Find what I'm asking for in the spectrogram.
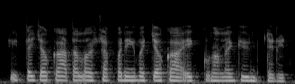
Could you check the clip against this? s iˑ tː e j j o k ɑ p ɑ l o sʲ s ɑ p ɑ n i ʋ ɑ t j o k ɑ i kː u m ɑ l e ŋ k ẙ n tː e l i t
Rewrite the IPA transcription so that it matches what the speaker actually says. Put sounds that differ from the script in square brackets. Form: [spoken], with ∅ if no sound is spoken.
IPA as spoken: s iˑ tː e j j o k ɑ [t] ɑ l o sʲ s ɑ p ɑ n i ʋ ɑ t j o k ɑ i kː u [n] ɑ l e ŋ k ẙ n tː e l i t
